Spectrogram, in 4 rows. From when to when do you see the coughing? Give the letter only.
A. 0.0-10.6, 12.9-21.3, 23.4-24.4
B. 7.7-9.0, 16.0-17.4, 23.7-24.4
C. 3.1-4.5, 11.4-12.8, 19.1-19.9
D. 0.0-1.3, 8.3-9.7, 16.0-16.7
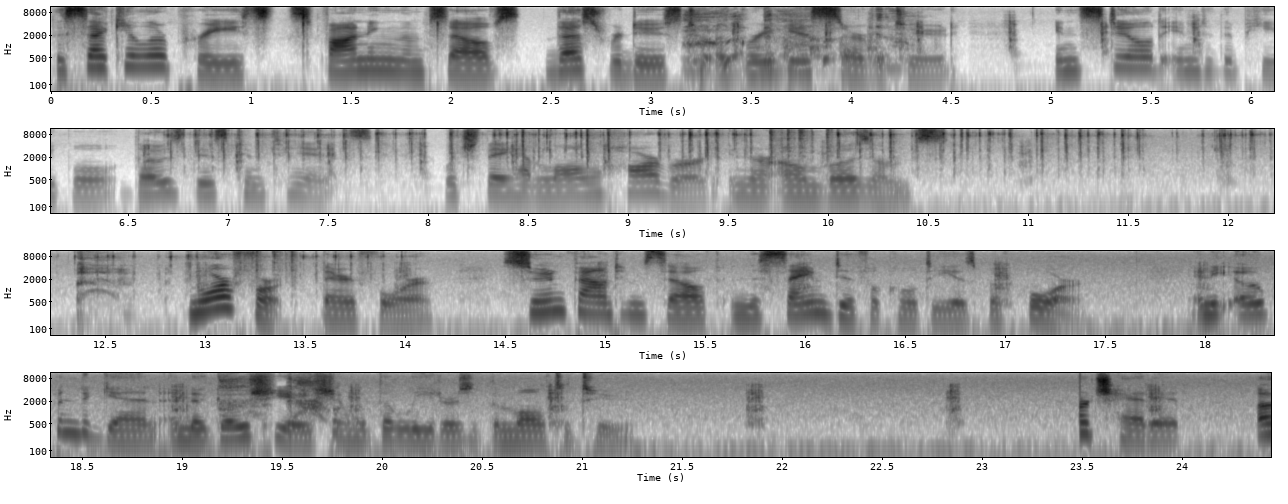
C.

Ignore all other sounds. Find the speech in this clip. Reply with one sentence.
The speech can be heard from 0.0 to 10.6 s, from 12.9 to 21.3 s and from 23.4 to 24.4 s.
